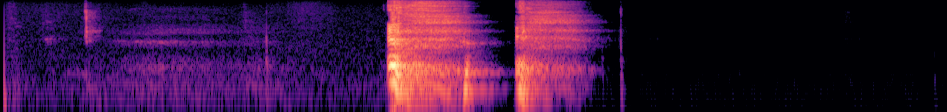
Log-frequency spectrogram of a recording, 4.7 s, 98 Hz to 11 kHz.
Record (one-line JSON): {"cough_length": "4.7 s", "cough_amplitude": 32768, "cough_signal_mean_std_ratio": 0.14, "survey_phase": "alpha (2021-03-01 to 2021-08-12)", "age": "65+", "gender": "Female", "wearing_mask": "No", "symptom_none": true, "smoker_status": "Ex-smoker", "respiratory_condition_asthma": false, "respiratory_condition_other": false, "recruitment_source": "REACT", "submission_delay": "3 days", "covid_test_result": "Negative", "covid_test_method": "RT-qPCR"}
